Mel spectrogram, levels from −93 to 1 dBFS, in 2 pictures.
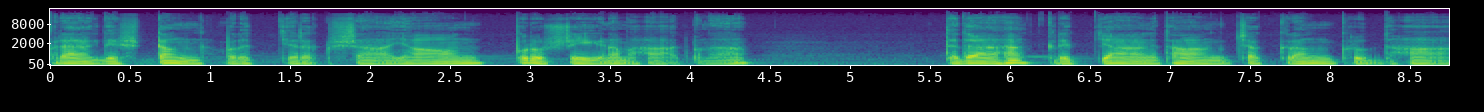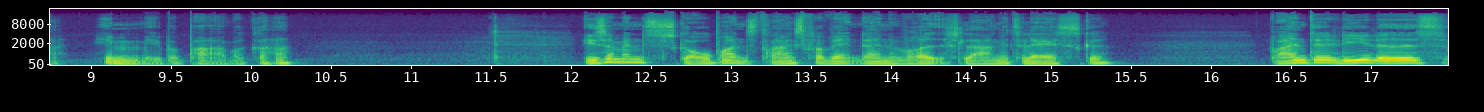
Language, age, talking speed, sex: Danish, 60-79, 50 wpm, male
